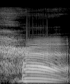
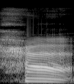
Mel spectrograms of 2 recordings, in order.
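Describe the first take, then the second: No difference in how they are said.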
